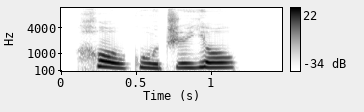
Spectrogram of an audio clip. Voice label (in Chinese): "后顾之忧", Chinese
